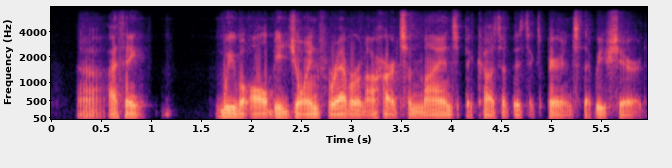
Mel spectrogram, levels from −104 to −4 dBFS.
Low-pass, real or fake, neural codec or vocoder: 7.2 kHz; real; none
